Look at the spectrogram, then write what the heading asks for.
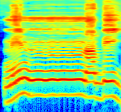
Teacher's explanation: نون ساکن کے بعد نون آ گیا تو یہاں پر ادغام مع غنہ کا قاعدہ ہوگا۔ نون پر تھوڑی دیر آواز کو روک کر غنہ کریں گے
